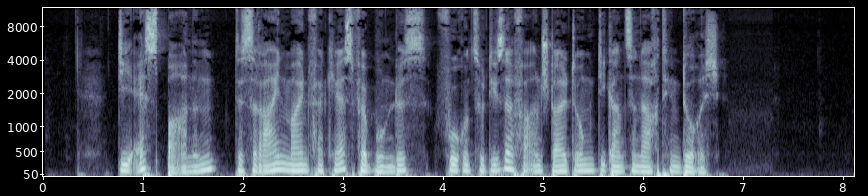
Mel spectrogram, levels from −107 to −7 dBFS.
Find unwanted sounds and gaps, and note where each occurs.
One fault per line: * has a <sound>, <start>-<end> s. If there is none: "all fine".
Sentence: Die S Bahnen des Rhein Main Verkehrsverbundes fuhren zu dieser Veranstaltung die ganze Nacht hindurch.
all fine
